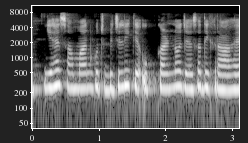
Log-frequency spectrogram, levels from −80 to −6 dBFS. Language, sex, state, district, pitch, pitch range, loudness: Hindi, female, Uttar Pradesh, Shamli, 250 Hz, 240-260 Hz, -14 LUFS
